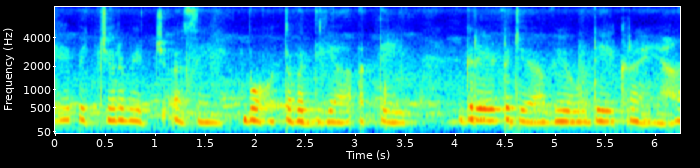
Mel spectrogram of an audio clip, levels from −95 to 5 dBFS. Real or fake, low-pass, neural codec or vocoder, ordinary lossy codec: real; none; none; none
